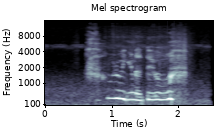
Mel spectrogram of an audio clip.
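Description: A young girl asks a question in a tearful, shaky voice.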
